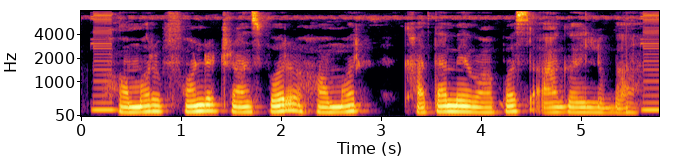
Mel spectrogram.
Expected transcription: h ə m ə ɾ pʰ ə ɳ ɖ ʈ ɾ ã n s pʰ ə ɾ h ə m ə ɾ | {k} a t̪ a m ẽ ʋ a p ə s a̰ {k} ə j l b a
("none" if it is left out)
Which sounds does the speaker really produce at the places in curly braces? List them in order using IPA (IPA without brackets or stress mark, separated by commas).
kʰ, ɡ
